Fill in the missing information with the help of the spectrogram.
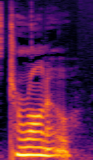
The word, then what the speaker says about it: Toronto: Yes, as Ben Affleck reminds us in Argo, the true Canadians do not pronounce the T. It's Toronto.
